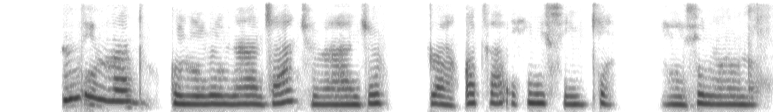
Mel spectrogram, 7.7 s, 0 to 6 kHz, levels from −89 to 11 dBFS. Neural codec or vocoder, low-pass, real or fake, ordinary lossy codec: codec, 16 kHz, 2 kbps, FreqCodec, smaller model; 5.4 kHz; fake; none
